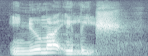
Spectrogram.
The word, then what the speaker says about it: Enuma Elish: Enuma Elish, the Enuma Elish.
